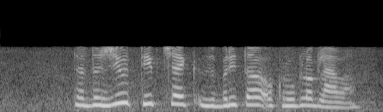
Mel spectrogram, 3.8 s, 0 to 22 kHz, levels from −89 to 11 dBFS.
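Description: Speech over a narrowband call path with nothing above 4 kHz, where the sender likely paused transmission in silence, so comfort noise in place of the background fills 0 to 0.74 s and 3.74 s to the end: steady, featureless hiss about 3 dB quieter than the real room noise.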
